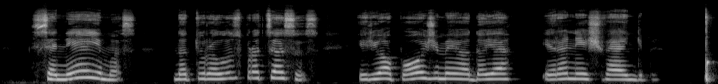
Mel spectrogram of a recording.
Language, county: Lithuanian, Vilnius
